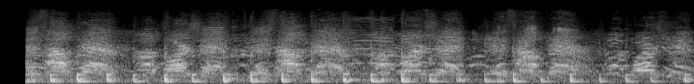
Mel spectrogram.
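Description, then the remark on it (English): A large crowd of abortion-rights supporters chants in unison, voices rising and falling in a steady repeating rhythm of protest slogans such as "abortion is health care," loud, filling the whole stretch without pause. “And but the abortionists were chanting something very different and it, not the abortionists, but the pro abort people that gathered there. And this is clip one. Let's listen to that.”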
